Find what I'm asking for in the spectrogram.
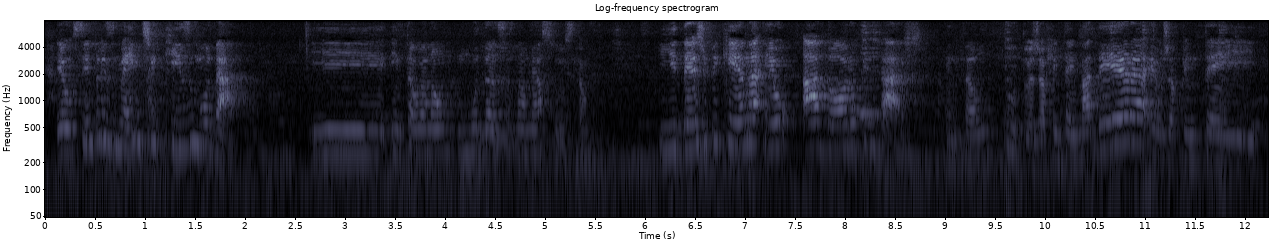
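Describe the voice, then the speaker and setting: A woman's voice: on the high side, unhurried. A woman with a southern Brazilian Gaúcho accent giving an informal, conversational public talk. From Rio Grande do Sul, Brazil. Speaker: speaker, interior architect. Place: echoey room at a live event. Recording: echoey room, distant mic, noisy.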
